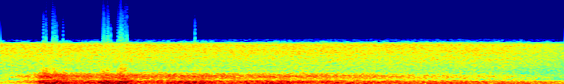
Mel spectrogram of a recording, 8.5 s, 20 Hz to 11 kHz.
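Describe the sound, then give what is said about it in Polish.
Hydrophone recording of the probable implosion of the Titan submersible near the Titanic wreck, recorded 900 nautical miles away: after a brief quiet hiss, a sudden deep boom with a second surge a second later, then a long, low rumbling roar that slowly fades. “Usłyszycie teraz prawdopodobny dźwięk implozji Titana, zarejestrowany 900 mil morskich dalej.”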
